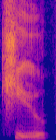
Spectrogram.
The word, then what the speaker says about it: queue: So, going back to Q, the the letter the word Q, which is pronounced just like the letter Q.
